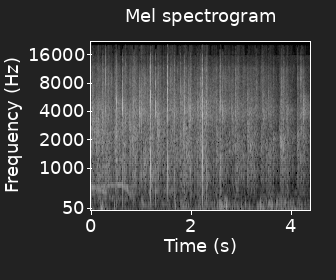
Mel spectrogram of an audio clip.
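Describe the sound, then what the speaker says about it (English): Audience applause at a film festival roundtable, a steady patter of clapping hands with sharp individual claps standing out, moderately loud and continuous throughout. "Let's give a round of applause just for Wildwood"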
